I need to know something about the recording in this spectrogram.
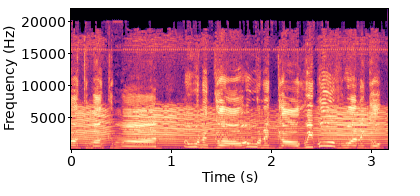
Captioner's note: fly buzzing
